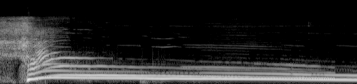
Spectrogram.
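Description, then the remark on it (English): A single long wolf howl swoops upward from a breathy onset, then holds a steady, clear tone for several seconds. It is loud, with no talking over it. “did you howl with us? No, I got too shy. I know. We'll have to do that next time you come on. Looks like the wolf is stuck there.”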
